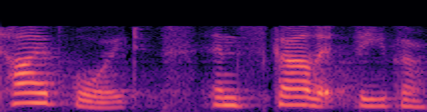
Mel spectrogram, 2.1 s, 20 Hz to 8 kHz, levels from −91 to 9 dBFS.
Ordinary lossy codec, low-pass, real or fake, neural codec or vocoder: AAC, 16 kbps; 7.2 kHz; fake; codec, 16 kHz, 0.7 kbps, FocalCodec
